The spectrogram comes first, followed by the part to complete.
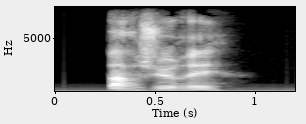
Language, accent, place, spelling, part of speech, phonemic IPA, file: French, France, Lyon, parjurer, verb, /paʁ.ʒy.ʁe/, LL-Q150 (fra)-parjurer.wav
- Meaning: to forswear, abjure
